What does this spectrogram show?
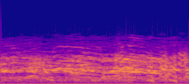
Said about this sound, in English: The cheer is for the bull.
